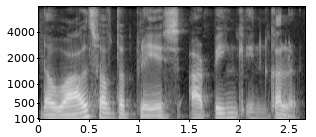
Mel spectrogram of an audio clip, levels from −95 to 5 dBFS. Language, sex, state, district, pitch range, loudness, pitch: English, male, Assam, Kamrup Metropolitan, 95-125 Hz, -17 LUFS, 105 Hz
